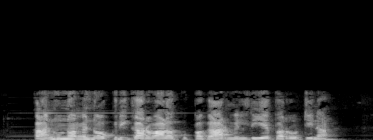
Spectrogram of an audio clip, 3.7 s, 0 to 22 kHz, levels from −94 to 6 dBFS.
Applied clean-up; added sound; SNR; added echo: neural mask model DeepFilterNet 3.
